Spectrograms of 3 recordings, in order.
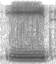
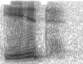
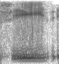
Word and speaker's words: Eid: So it is Eid. Imam Muhammad for years tried to, he would spell it different ways. He would put three E's there to make sure we wanted to say Eid, you know, with the long E sound in terms of transliteration so that we would pronounce it correctly.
